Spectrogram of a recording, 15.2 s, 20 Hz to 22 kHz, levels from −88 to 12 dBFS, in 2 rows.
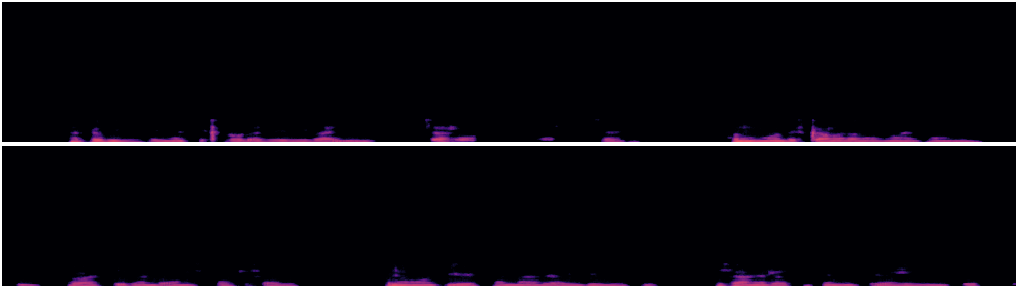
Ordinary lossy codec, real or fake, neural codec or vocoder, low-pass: Opus, 24 kbps; fake; codec, 16 kHz, 4 kbps, FreqCodec, smaller model; 3.6 kHz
